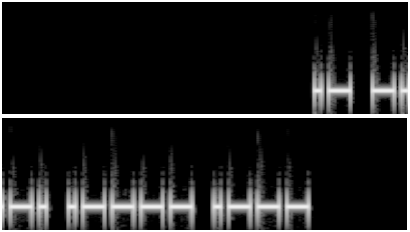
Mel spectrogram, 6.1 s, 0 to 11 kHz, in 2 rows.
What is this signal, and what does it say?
Morse code, heard as a keyed tone, about 22 wpm, 700 Hz. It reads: AC1J
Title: USA Call Signs - 4 Characters - Repeated 3x - 22wpm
